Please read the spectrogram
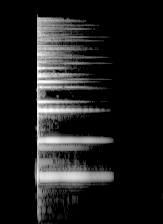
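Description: A single bell ding, a notification-style sound effect struck once about half a second in, with a bright metallic ring that dies away over about a second.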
